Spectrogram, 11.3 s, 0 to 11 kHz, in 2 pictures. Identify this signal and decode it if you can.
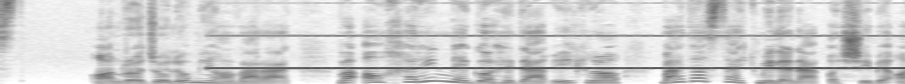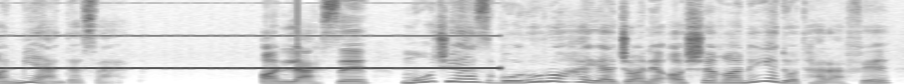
PSK31 (31.25 baud), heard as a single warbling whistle, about 2100 Hz, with speech in Persian.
